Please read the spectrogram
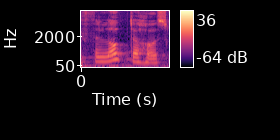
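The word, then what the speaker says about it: Philoptochos: you said and one of those is the Philip to host group can you tell us what they do first of all very good pronunciation flup toss a good Greek word or it's mostly a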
